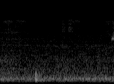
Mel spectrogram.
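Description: A line is written on a board, giving a soft, close scratching that runs steadily under a faint hushed voice, with a brief tap partway through.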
